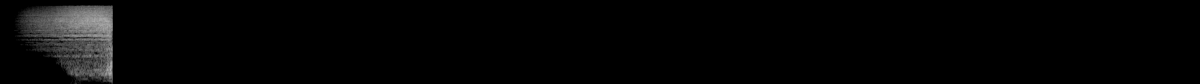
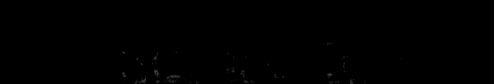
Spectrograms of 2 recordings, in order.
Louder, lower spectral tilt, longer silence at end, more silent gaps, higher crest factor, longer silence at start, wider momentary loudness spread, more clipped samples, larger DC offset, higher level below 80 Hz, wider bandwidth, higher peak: first, -13 LUFS vs -66 LUFS; second, 4 dB/octave vs -5 dB/octave; first, 10.9 s vs 0.9 s; second, none vs 2.18-2.25 s, 2.89-3.25 s, 3.72-3.97 s; about the same, 28 dB vs 24 dB; second, 0.25 s vs 1.2 s; first, 16 LU vs 7 LU; neither; neither; second, -88 dBFS vs -82 dBFS; first, 16.5 kHz vs 4.2 kHz; first, 0 dBFS vs -46 dBFS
